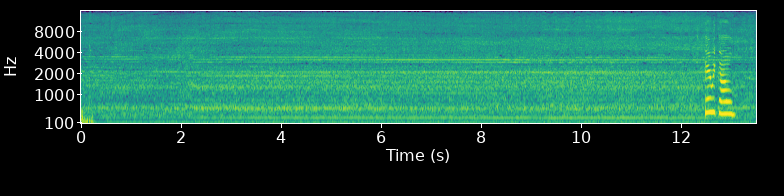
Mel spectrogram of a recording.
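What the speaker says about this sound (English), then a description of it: "I'm pulling out my heat tool so I can make this dry." A heat tool blows a steady whirring drone across a craft project for many seconds, loud and close, with a few brief clicks and squeaks near the end.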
